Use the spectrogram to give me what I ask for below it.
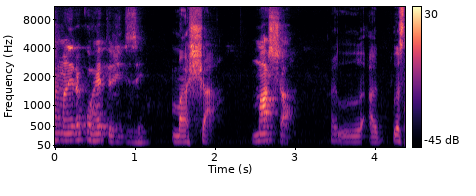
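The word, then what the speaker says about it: Moshe: Before the rabbis arrived, that's actually the correct way to say it. Isso foi antes dos rabinos chegarem, essa é a maneira correta de dizer. Masha.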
